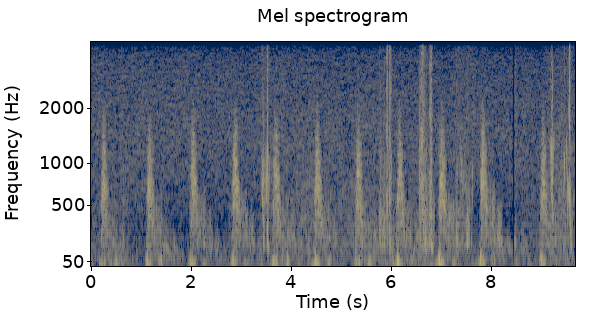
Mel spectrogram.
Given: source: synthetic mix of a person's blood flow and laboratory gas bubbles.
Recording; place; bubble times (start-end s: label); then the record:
Doppler ultrasound of blood flow; subclavian vein
3.38-3.58 s: bubbles
5.75-6.02 s: bubbles
6.54-6.87 s: bubbles
7.27-7.64 s: bubbles
9.17-9.27 s: bubbles
9.42-9.64 s: bubbles
From the record:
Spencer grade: 2 (many but less than half of the cardiac periods contain bubble signals, singularly or in groups); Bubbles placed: anywhere in the cardiac cycle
